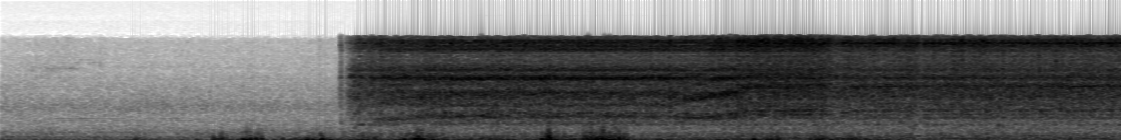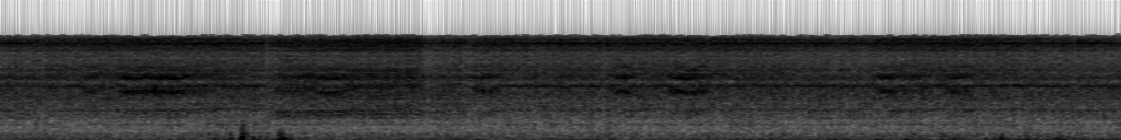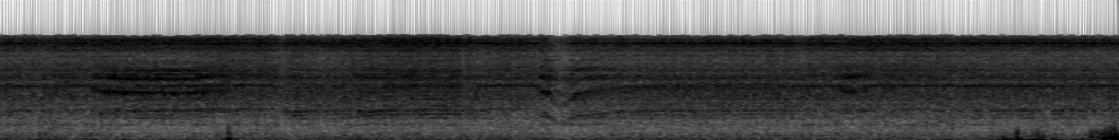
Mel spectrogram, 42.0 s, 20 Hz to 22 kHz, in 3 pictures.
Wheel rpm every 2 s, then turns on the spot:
0, 0, 100, 160, 190, 230, 230, 230, 220, 220, 230, 230, 230, 230, 230, 220, 230, 210, 230, 230, 230.
none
